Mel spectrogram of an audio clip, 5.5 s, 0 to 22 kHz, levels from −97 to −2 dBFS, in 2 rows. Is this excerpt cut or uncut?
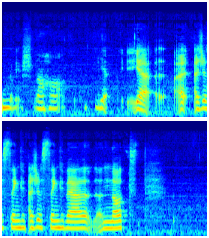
cut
